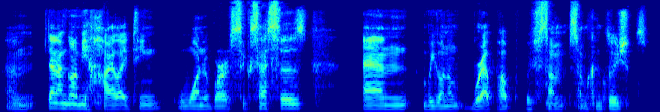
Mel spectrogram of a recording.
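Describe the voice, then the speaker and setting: Husky-voiced man giving a talk. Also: on the low side, fairly even intonation, normal speed, a bit bright. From Romania. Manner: repeats words and restarts phrases often. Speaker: conference speaker. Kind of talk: conference presentation.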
